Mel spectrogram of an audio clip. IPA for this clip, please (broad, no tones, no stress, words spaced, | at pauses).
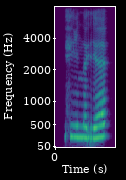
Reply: fjinɘrʲɛ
